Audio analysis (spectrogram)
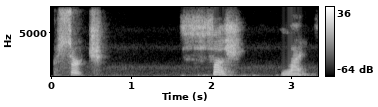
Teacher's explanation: we punch on that ch and the air stops. Okay, when we have an sh, okay, these two letters, okay, the airflow continues. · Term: ch sound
